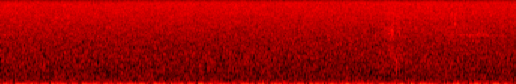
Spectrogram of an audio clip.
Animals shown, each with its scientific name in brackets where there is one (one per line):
Blue Jay (Cyanocitta cristata)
